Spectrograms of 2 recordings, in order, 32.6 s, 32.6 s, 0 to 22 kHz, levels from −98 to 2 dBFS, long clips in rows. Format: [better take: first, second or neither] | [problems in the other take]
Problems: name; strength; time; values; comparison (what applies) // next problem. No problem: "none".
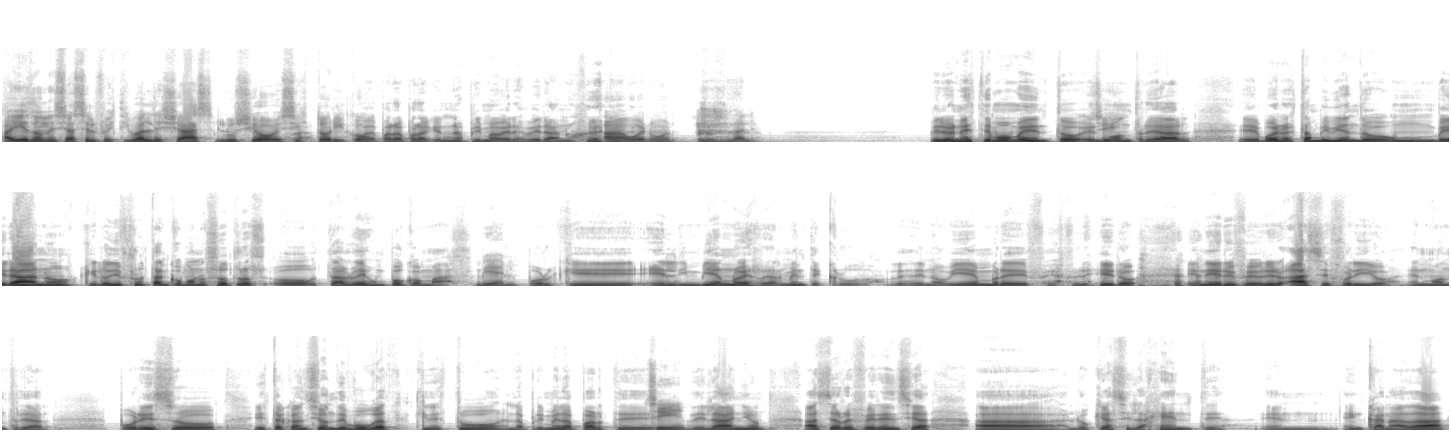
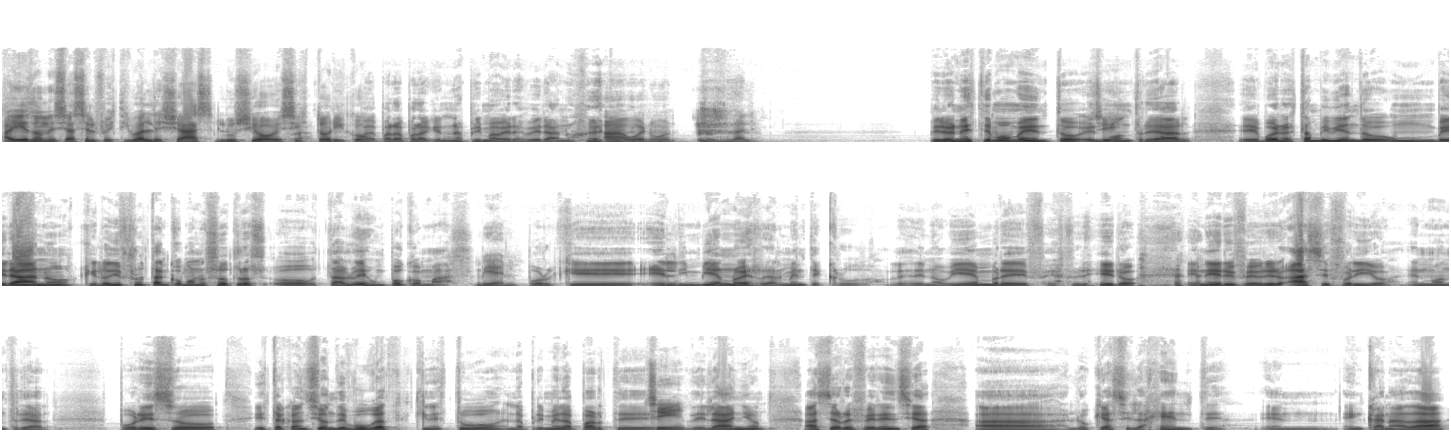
second | muffled; very; fading above 1.5 kHz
